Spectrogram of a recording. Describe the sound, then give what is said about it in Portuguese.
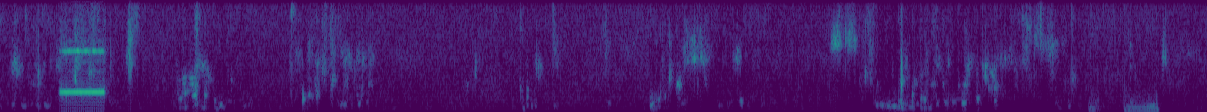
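A Brazilian phone voicemail system sounds a short, steady electronic beep after the recorded message. Faint, muffled sounds and voices are scattered through the quiet line afterward. “Grave o seu recado. Você só será tarifado após o sinal.”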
